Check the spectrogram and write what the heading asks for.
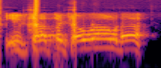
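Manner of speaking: high, accusing Southern voice calling him out; shrill it like a suspicious local spotting an outsider; mocking Southern locals. Guest imitating Southern locals accusing him, high mock alarm. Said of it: "And they're like".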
